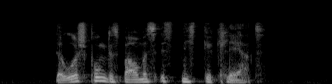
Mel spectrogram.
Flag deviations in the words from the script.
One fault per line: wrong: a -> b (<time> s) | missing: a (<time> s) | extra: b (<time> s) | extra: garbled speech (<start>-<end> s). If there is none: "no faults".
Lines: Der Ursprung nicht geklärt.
extra: des Baumes ist (1.1 s)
